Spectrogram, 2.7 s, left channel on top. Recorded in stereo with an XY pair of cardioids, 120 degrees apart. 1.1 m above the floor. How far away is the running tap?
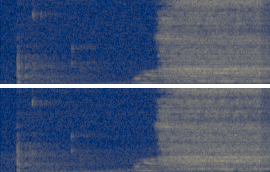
About 5.5 m.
